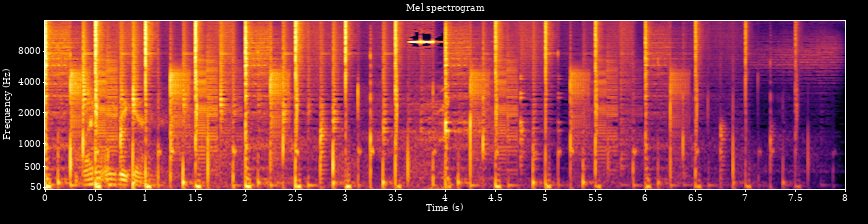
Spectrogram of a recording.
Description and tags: First time here, making sounds and such. Decided to make a "techno-ey" type sound with a spoken word
All this was for academic purposes
Electro, Techno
